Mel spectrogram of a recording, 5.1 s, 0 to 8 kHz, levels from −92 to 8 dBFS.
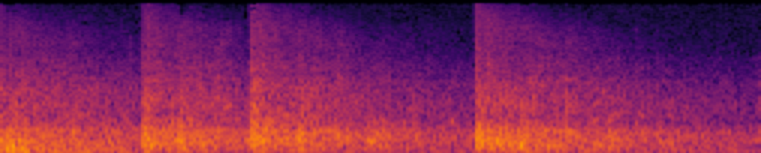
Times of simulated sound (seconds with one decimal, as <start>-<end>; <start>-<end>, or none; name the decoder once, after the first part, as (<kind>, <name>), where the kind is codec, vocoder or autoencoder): none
